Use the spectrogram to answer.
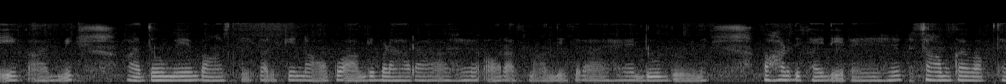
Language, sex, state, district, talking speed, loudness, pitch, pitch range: Hindi, female, Chhattisgarh, Rajnandgaon, 180 wpm, -34 LUFS, 185 Hz, 180-195 Hz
